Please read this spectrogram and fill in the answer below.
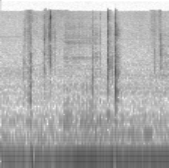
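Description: A few light, scattered clicks over a steady low hum.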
